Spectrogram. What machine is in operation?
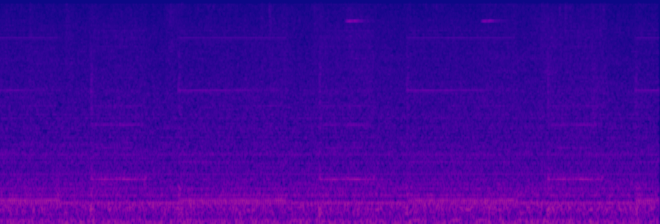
slide rail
